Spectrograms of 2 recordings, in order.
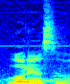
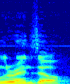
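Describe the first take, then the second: First: The name is said with Portuguese pronunciation. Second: The name is said with American pronunciation and z. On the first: "I never say it in the Portuguese way" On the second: "Lorenzo with a Z"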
